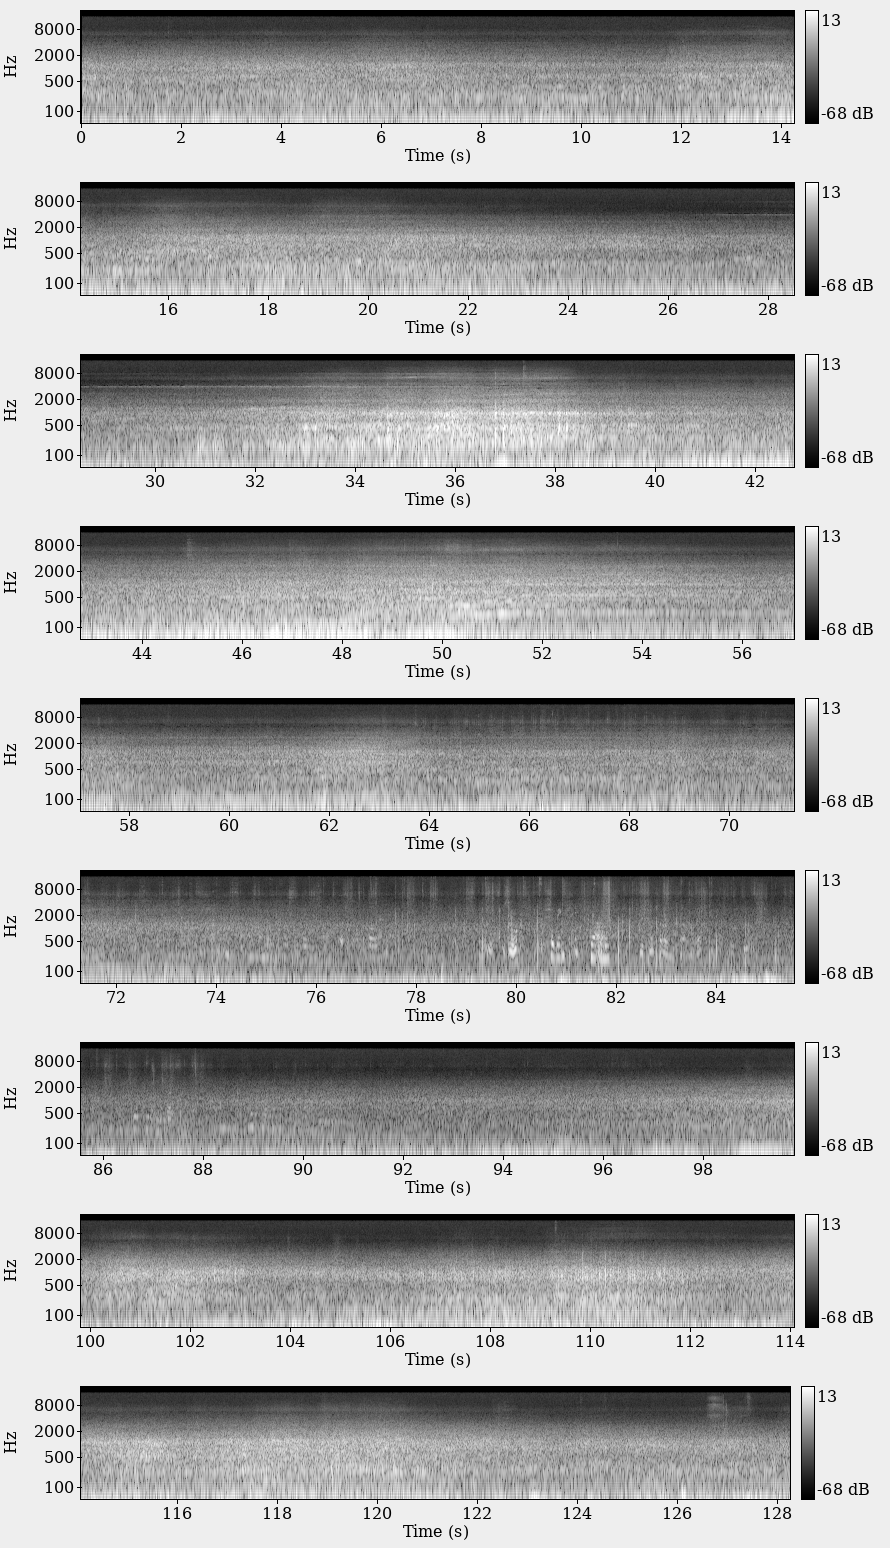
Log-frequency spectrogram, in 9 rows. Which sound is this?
Traffic Verkehr elektrotram City Car
Recorded by me at night at 22 o'clock . In Potsdam
Car, City, elektrotram, night, verkehr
